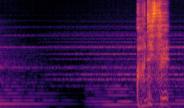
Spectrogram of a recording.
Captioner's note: silence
